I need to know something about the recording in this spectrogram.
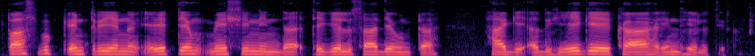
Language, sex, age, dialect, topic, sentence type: Kannada, male, 25-30, Coastal/Dakshin, banking, question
